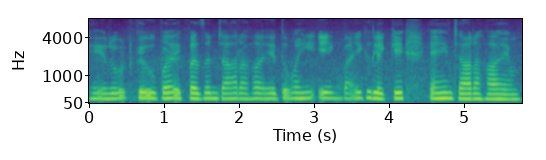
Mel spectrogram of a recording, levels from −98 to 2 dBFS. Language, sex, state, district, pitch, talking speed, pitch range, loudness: Hindi, female, Bihar, Darbhanga, 190 Hz, 185 wpm, 180-195 Hz, -16 LUFS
